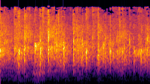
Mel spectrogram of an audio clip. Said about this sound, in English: Yes, you can clap for them. That's fine. Totally fine.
